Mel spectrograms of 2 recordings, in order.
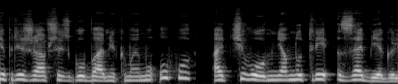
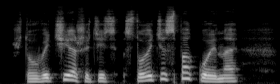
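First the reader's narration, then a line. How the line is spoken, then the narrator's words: Whispered in the ear. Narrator (Russian): снова прошептал мне в ухо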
